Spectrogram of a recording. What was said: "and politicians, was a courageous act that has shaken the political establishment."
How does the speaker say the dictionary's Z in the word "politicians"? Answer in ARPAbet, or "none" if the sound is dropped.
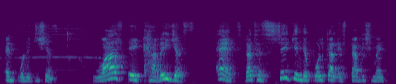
S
